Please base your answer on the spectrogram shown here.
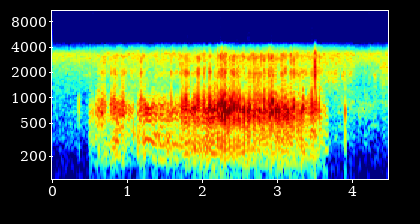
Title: Snoring dog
